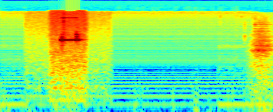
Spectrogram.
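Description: A single short, high-pitched electronic beep over quiet room noise, the Holter monitor signalling that its data download is complete.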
